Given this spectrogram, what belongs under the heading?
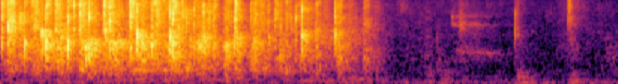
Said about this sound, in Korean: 틸러소프트 성장 가속 본부의 정주영 PD님을 큰 박수로 맞이해 주십시오.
